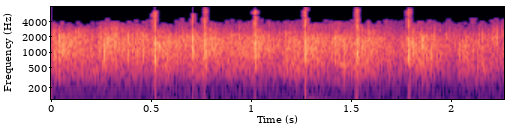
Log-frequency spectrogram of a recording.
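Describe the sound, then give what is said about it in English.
Applause at a community event for a crisis mental health services campaign, a dense wash of clapping with several sharp individual claps standing out. “I know she deserves the applause.”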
